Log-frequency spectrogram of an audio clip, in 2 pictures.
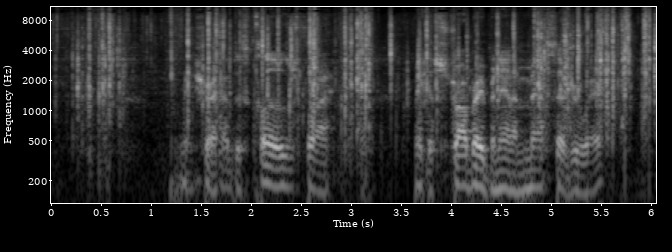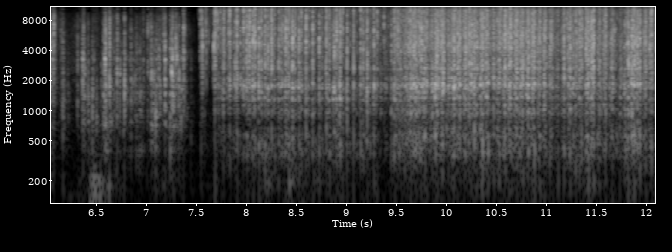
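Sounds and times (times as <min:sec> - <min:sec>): plastic pouch crinkling and rattling: 0:00.0 - 0:12.0.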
